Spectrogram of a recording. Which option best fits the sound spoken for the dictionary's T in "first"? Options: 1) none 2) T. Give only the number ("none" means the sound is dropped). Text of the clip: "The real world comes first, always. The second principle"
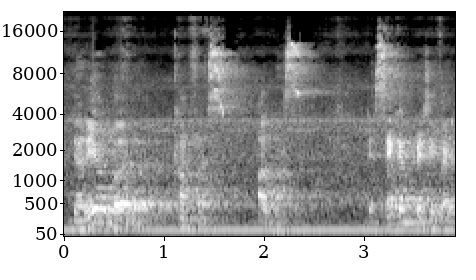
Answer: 1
